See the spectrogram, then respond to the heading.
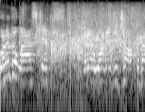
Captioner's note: audience claps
